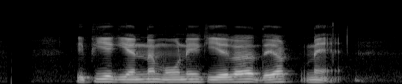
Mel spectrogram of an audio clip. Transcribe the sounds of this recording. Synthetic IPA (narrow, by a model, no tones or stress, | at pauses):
ipijəkijanːəmoːnekijəlad̪ejak̚nɛ̰ː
